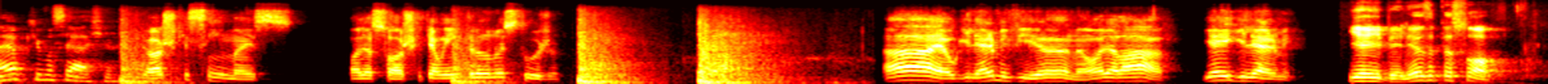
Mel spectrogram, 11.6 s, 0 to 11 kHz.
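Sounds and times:
speech: 0.1 - 4.6, 6.6 - 11.3
heavy thuds of a door being kicked: 0.9 - 1.5, 3.4 - 6.4.

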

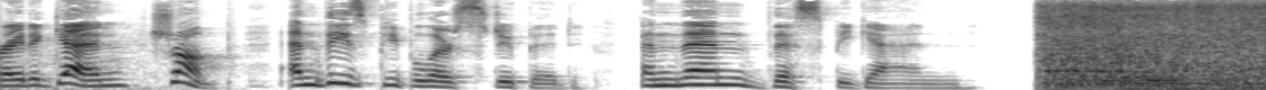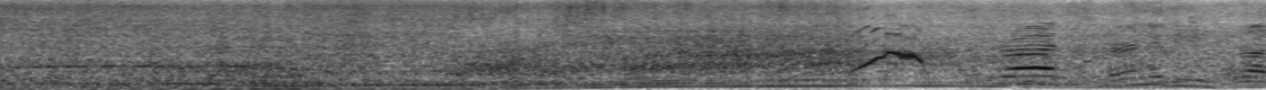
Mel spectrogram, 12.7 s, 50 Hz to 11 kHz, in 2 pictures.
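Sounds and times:
speech: 0.0 - 4.9, 11.4 - 12.6
sharp rising whine: 5.2 - 11.1
spinning truck tires squealing against the ground: 5.2 - 12.6
truck engine roaring and revving hard during burnouts: 5.2 - 12.6.

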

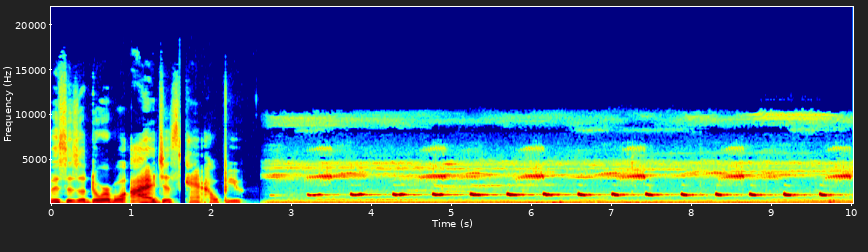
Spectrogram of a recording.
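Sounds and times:
speech: 0.0 - 2.9
thin steady insect buzz: 2.6 - 10.0
Carthala scops owl hooting: 2.7 - 10.0.

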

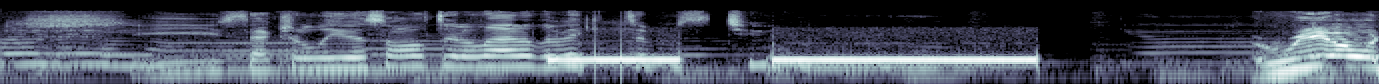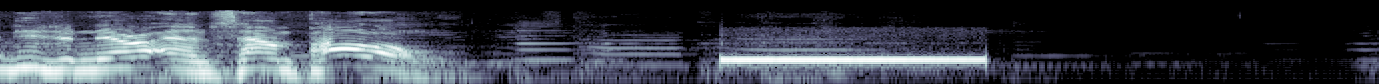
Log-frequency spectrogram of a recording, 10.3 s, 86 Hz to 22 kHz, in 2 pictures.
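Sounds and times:
speech: 0.9 - 3.6, 4.7 - 7.0
telephone call ringing to an upscale place in Brazil: 2.2 - 3.9, 7.9 - 8.9.

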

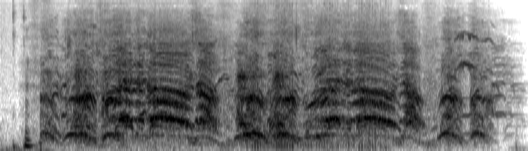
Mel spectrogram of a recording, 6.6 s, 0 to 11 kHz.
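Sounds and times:
laughter: 0.3 - 6.1
high school football team from Michigan shouting a rhythmic team chant: 0.5 - 6.4.

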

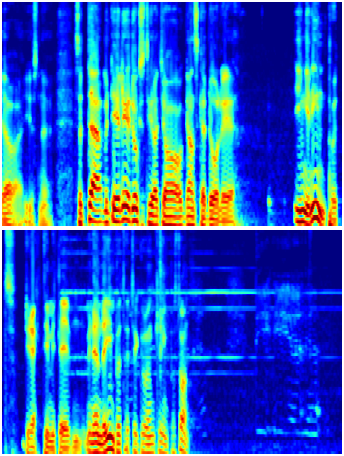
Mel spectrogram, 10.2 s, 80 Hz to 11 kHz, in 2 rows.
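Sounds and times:
speech: 0.0 - 3.6, 4.4 - 8.2
phone ringing with an electronic incoming-call tone: 6.0 - 10.1.

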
